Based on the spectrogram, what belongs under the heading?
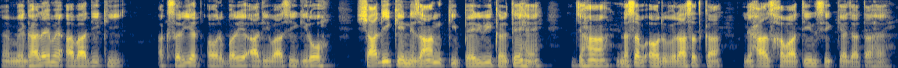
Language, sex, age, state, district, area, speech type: Urdu, male, 18-30, Bihar, Purnia, rural, read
